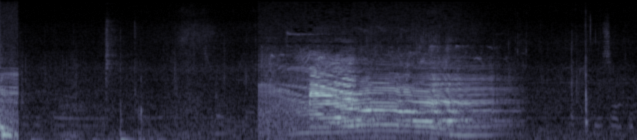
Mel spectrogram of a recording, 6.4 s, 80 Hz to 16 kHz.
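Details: A red deer in rut at De Hoge Veluwe park, 2023, gives a single deep, drawn-out roar of about two and a half seconds, rich in harmonics, first rising and then falling, after quiet woodland background.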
